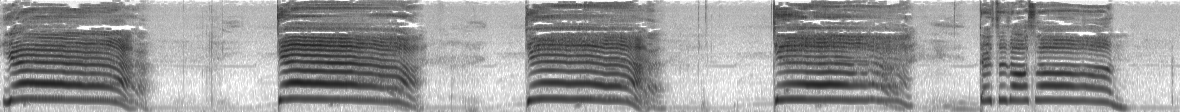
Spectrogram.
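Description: A child yells at full volume in five long, loud bursts, each strained cry roughly a second and a half, separated by brief pauses with faint background noise between them.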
